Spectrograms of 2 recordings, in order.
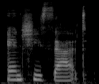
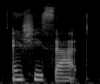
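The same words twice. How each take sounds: The two takes are said the same way.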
